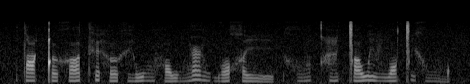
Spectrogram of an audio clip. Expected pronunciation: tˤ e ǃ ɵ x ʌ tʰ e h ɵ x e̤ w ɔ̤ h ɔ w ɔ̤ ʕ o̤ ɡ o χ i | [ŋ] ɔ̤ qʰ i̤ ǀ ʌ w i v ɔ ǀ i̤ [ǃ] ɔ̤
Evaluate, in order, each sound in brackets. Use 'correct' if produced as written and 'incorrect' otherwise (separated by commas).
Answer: incorrect, incorrect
